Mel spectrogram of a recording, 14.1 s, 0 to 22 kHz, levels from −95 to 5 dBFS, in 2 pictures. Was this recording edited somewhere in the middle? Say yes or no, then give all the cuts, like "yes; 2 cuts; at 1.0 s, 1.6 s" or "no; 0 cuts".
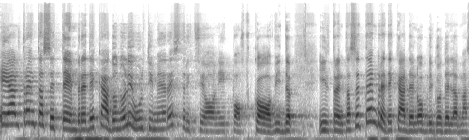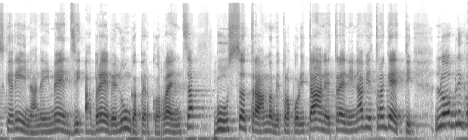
yes; 1 cut; at 10.3 s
